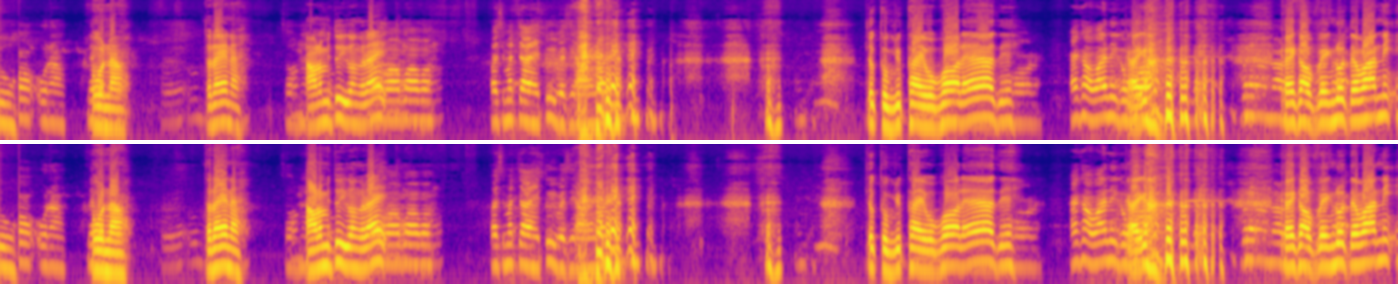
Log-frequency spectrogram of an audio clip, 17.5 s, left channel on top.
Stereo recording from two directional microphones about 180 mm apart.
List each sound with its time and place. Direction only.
0.2 s speech: 5° left (ahead or behind)
1.1 s speech: 35° right (ahead or behind); by 4.8 s 55° right (ahead or behind)
4.8 s speech: centre (ahead or behind)
7.7 s speech: 70° right (ahead or behind)
8.4 s a sound: 5° right (ahead or behind)
10.2 s speech: 5° left (ahead or behind)
12.5 s speech: 15° right (ahead or behind)
12.8 s a sound: 20° left (ahead or behind)
14.1 s speech: 10° right (ahead or behind)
